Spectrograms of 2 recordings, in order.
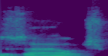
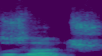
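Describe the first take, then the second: First: The vowel rhymes with couch. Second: The vowel rhymes with touch. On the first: "The most obvious thing ... might be Zouch ... There's also vouch and slouch" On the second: "Touch is an outlier, so you could be called Zuch"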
